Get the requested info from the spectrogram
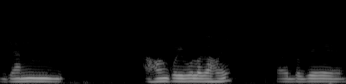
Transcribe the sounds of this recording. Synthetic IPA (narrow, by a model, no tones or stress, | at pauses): ɡan | aɦɔnkoɹibɔlɔɡaɦɔj | taɹbabɛ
